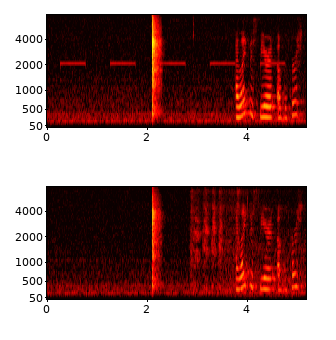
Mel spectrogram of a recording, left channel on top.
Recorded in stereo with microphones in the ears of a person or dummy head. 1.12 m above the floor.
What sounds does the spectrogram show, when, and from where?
2.1 s a clap: 35° left (ahead or behind), 1.0 m
3.8 s a woman speaking: 15° left (ahead or behind), 1.2 m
